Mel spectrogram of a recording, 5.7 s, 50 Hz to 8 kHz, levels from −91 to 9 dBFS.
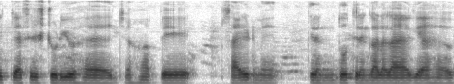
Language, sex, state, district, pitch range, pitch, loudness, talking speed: Hindi, male, Jharkhand, Deoghar, 90-105 Hz, 95 Hz, -16 LUFS, 135 wpm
